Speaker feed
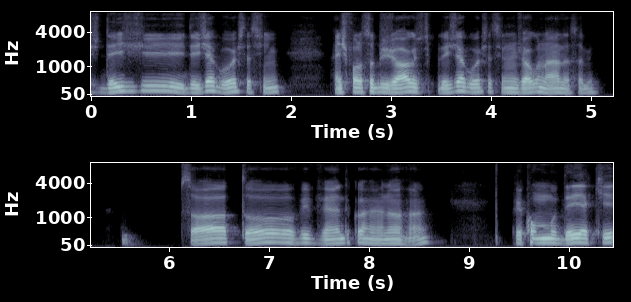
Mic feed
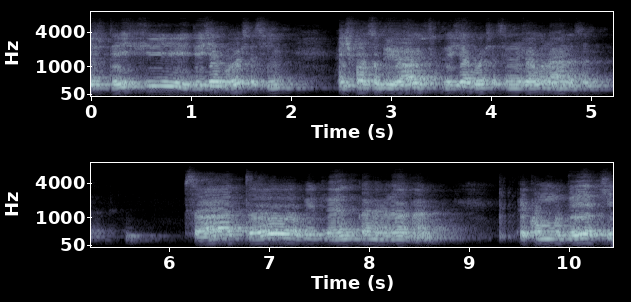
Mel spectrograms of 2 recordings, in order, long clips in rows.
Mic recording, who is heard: echo only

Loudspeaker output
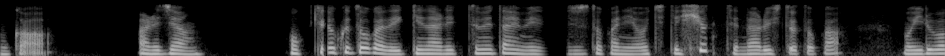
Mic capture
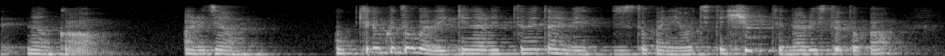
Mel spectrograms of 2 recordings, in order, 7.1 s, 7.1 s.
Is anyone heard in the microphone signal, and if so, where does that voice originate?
echo only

